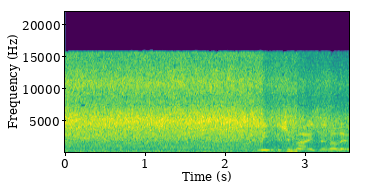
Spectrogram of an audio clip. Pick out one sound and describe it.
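Water trickles and splashes over rocks.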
